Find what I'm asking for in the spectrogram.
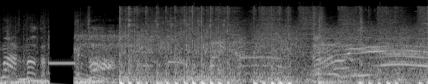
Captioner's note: firing machine guns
